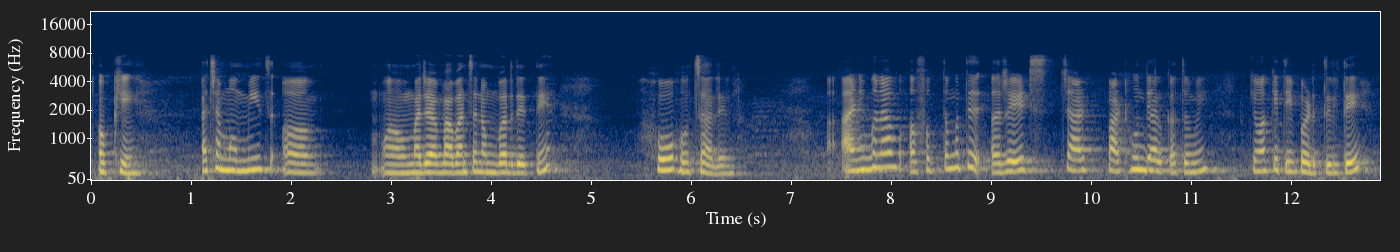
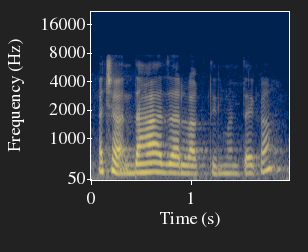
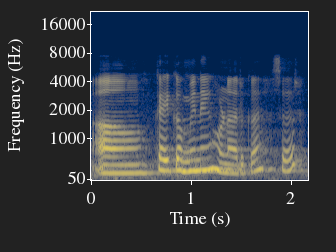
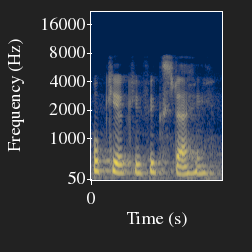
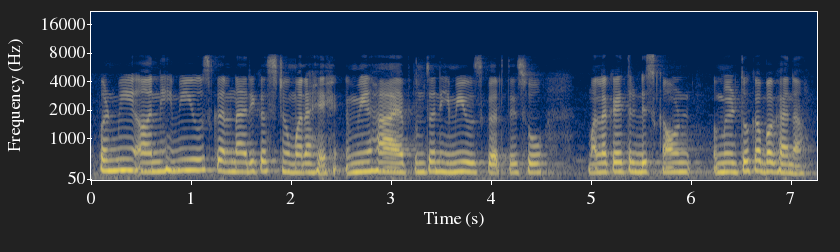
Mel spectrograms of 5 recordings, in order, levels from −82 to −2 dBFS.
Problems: none marked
